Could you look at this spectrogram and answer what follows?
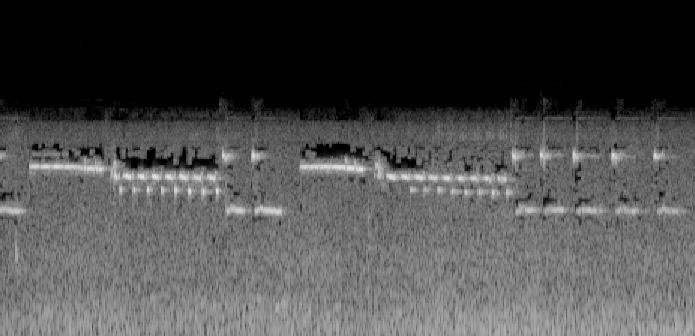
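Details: Belgian canary delivering long held whistles broken by rapid chirping trills, with lower and higher whistled notes alternating in an even, repeated rhythm.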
